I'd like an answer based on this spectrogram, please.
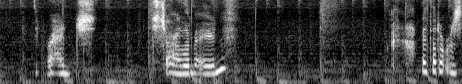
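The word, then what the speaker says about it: Charlemagne: was R it's not rendes it's Rondevu French Charlamagne I thought it was charl Magny Charlamagne in your country he's called Carol the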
